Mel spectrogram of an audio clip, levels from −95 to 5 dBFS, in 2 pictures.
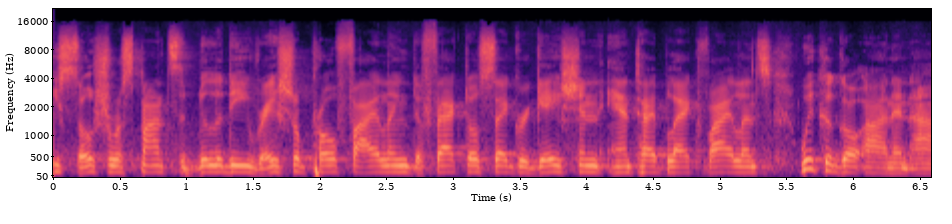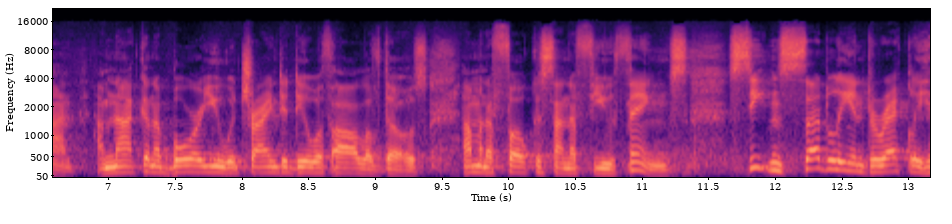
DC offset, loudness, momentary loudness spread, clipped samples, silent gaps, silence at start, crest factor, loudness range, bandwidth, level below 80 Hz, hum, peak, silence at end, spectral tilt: under 0.1%; -20 LUFS; 4 LU; under 0.1%; none; 0 s; 18 dB; 2 LU; 16 kHz; -64 dBFS; none; -2 dBFS; 0 s; -3 dB/octave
